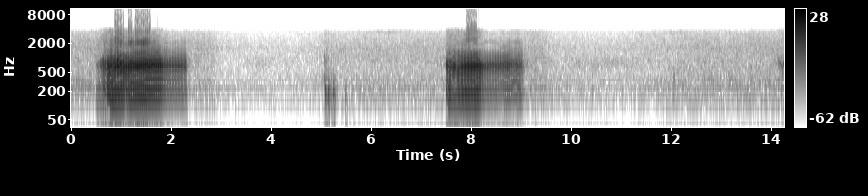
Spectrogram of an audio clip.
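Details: Pug named Lenon snoring loudly while asleep: two drawn-out, rasping harmonic snores, each about a second and a half and roughly six to seven seconds apart, with a short click between and near-silence otherwise.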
